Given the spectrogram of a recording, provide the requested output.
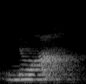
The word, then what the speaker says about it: noir: Okay, now black, so it's noir, noir. Spelling is different. Here we are adding extra e, but the pronunciation is same, both, noir, noir.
